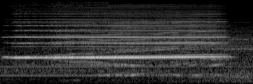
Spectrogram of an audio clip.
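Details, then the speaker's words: HPEVS AC-50 electric motor on a 144V controller set back to motor type 24 (Solectra AC24, its original configuration): steady high-pitched whine above motor noise, holding one tone then stopping; whine caused by controller set for the wrong motor. "And now I get the whine. So, I'm hoping that the configuration of AC 24 when I put the Selectra motor into it, it will not whine."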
